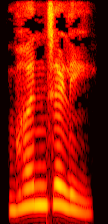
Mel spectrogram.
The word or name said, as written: ಭಂಜಳಿ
